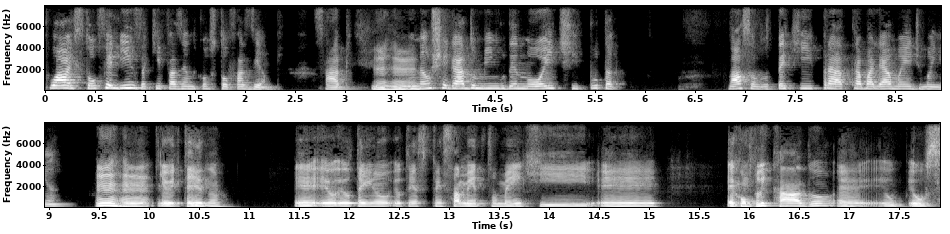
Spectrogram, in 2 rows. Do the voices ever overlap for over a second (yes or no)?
no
